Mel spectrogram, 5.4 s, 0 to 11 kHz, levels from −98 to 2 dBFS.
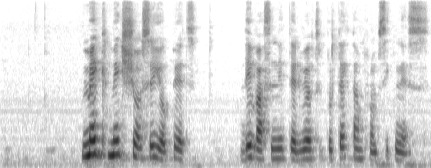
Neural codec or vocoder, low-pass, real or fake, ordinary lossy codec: vocoder, 22.05 kHz, 80 mel bands, Vocos; none; fake; none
